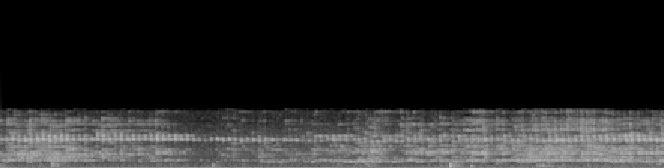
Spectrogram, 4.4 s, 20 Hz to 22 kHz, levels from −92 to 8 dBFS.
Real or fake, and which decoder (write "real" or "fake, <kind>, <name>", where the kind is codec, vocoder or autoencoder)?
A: fake, vocoder, Vocos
